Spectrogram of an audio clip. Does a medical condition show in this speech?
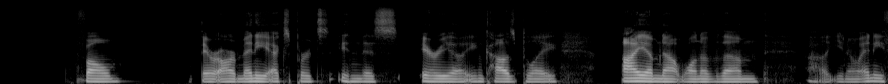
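No.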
